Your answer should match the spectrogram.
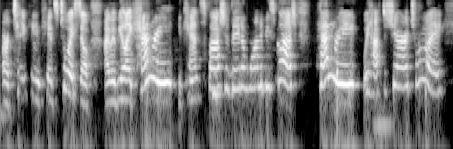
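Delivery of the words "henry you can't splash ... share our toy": voice climbing high, nearly screaming. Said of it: "my voice got higher and higher and higher and, and closer to screaming".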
